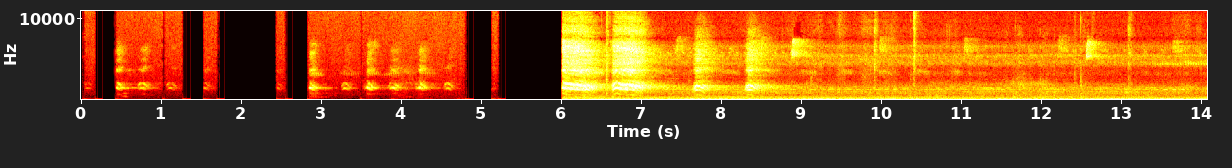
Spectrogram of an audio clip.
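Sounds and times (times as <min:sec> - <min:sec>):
crows cawing: 0:00.4 - 0:01.0, 0:02.8 - 0:04.7, 0:06.0 - 0:10.0
steady low hum: 0:06.0 - 0:14.0.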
